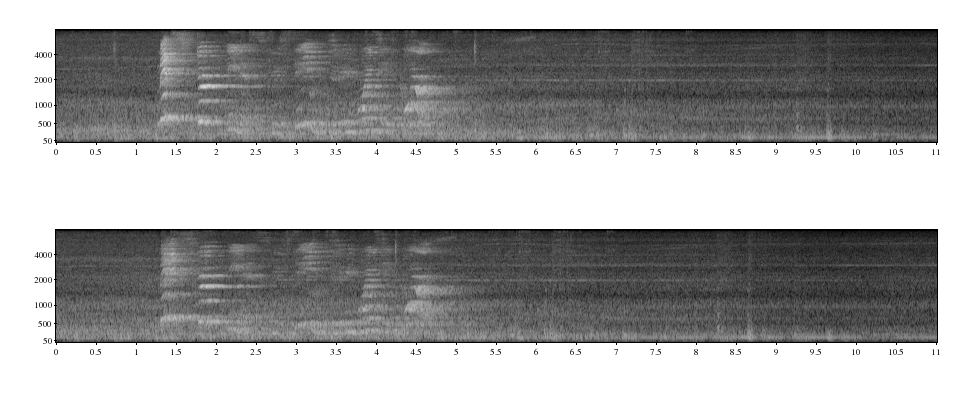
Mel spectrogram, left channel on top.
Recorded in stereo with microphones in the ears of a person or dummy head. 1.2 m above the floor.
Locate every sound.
1.3 s a shout: 70° left (ahead or behind), 1.7 m; by 4.7 s 25° left (ahead or behind), 3.5 m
